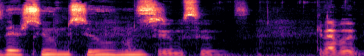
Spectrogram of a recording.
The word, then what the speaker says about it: Tsum Tsum: a month they release new sets of not zoom zums they're Tsum tsums tum tsums can I believe we're actually having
